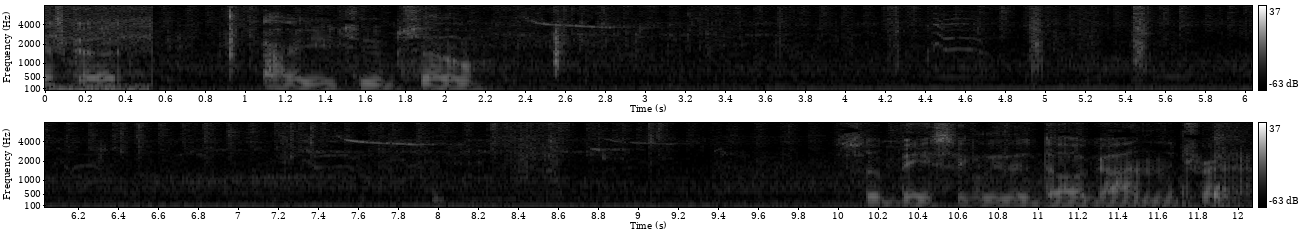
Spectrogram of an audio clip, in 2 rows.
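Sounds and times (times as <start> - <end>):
steady low hum: 0.0 - 12.0
birds whistling and chirping: 2.2 - 9.8.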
